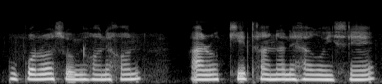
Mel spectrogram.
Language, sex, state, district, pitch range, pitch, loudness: Assamese, female, Assam, Kamrup Metropolitan, 225-245 Hz, 230 Hz, -14 LUFS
